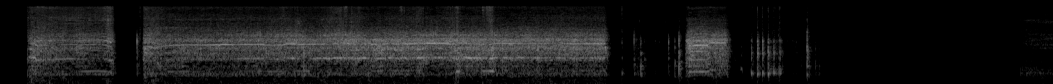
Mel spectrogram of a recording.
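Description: Cuisinart Smart Stick immersion blender running in a stainless steel cup, puréeing mushy canned hot peppers into sauce. It runs briefly, stops for a moment, then runs steadily with a whine for about four and a half seconds. A few short bursts follow before it stops about eight seconds in.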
